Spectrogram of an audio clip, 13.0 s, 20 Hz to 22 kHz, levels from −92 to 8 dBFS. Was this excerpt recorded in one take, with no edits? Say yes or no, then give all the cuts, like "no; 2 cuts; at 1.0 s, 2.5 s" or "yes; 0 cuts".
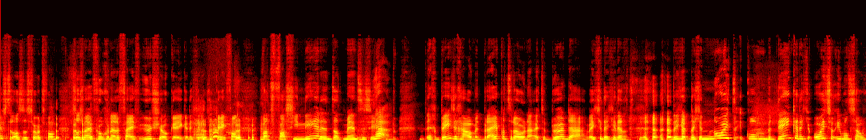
yes; 0 cuts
